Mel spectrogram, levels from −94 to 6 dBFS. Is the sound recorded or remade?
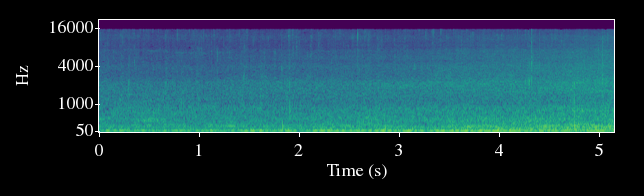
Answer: recorded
